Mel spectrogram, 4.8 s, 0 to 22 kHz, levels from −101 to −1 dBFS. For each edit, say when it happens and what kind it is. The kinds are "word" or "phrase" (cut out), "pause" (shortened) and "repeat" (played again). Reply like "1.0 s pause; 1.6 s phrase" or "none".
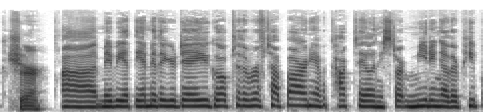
none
